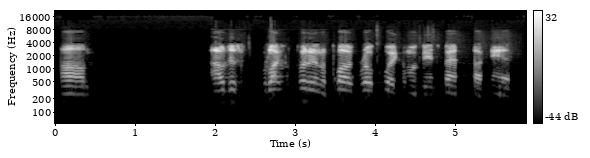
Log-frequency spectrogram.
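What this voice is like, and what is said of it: Strong accent, poor phone line. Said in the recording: “your accent and your lousy phone connection make you almost unreadable”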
